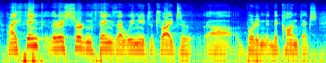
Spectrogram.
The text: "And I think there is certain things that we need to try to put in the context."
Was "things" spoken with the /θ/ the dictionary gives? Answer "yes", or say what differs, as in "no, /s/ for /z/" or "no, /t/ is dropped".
yes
